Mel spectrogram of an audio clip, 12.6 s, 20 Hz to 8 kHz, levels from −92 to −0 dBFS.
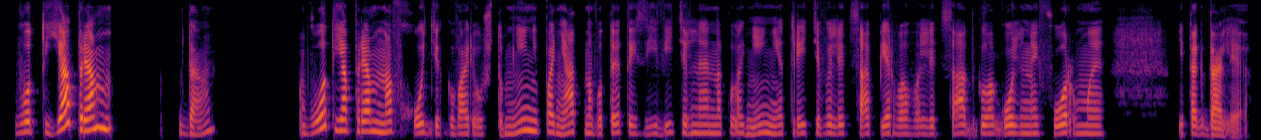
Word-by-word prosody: Вот 210 +2 0
я 180 -5 +9
прям 255 +2 +7 0.7
да. 170 +4 -4 0.9
Вот 230 - 0
я 230 -1 +6
прям 215 -2 +2
на 205 +2 +3
входе 180 -4 -4
говорю, 165 -1 -4
что - - -8
мне 180 +8 -2
непонятно 200 -4 -1
вот 165 +2 -9
это 180 -2 -1
изъявительное 180 +3 -6
наклонение 175 0 -5
3 175 0 -5
лица, 175 0 -1
1 160 -2 -3
лица 160 +2 -3
от 175 - -7
глагольной 170 0 -2
формы 170 -1 -2 0.7
и - - -8
так - - 0
далее. - - +1
175 Hz, 130 wpm, -35 LUFS, 165-195 Hz, 0.9 s, я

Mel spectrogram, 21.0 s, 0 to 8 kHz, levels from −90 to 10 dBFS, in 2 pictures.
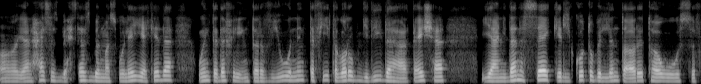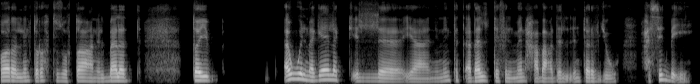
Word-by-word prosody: آه، 115 +1 -4
يعني 115 +2 -2
حاسس 150 0 -4
بإحساس 140 +4 -4
بالمسؤولية 125 +2 -1
كده، 155 +4 0 0.4
وأنت 140 0 -1
داخل 130 -3 -2
interview 120 0 -3
وإن 145 0 -1
أنت 155 -3 -3
في 155 +3 -6
تجارب 145 +1 +1
جديدة 130 -3 0
هتعيشها، 140 +4 +1 0.5
يعني 120 -1 +2
ده 145 +4 +6
نساك 160 0 +6
الكتب 135 +3 -2
اللي 130 +1 +1
أنت 140 0 -2
قريتها 130 +4 +3
والسفارة 125 +2 +1
اللي 130 0 -1
أنت 135 -1 -9
رُحت 135 -1 -7
زُرتها 125 +1 -1
عن 120 -1 -5
البلد، 130 +2 +3 1.0
طيّب، 145 -1 +6 1.1
أول 190 -1 +6
ما 140 -3 +2
جا 165 +4 +5
لك 165 -2 -1 0.2
ال 120 0 -8 0.4
يعني 105 0 -5
إن 125 +3 -10
أنت 145 0 -9
اتقبلت 130 +1 0
في 120 - -11
المنحة 120 +1 -5
بعد 110 0 -3
الinterview، 115 -1 -5 0.4
حسيت 170 0 -4
بإيه؟ 145 -5 -6
130 Hz, 130 wpm, -23 LUFS, 120-145 Hz, 1.1 s, ده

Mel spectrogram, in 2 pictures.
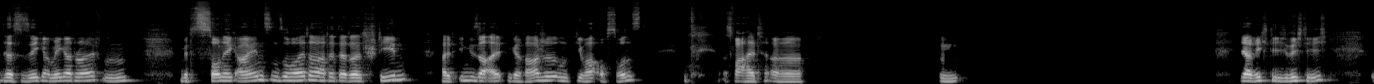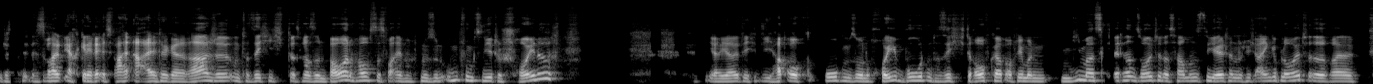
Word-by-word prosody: das 160 -2 +1
Sega 160 +3 -2
Mega 165 +3 +2
Drive, 175 +3 0
hm, 170 +4 -7 0.4
mit 150 -1 -5
Sonic 160 +2 +2
1 185 +7 0
und 185 - -5
so 180 -1 -1
weiter, 190 +2 +3
hatte 175 -1 -2
der 160 - +3
da 155 -1 +4
stehen, 205 +7 -3 0.2
halt 140 -1 0
in 185 - -5
dieser 170 -3 +2
alten 155 -1 -1
Garage 170 +7 0
und 165 -3 -6
die 155 - -4
war 145 +1 -2
auch - - -5
sonst 195 +6 -4 0.7
es - - -16
war 140 -1 +1
halt, 135 +2 -1
äh 125 -5 -3 1.4
Mhm. 140 +1 -5 2.8
Ja 160 - +8
richtig, 165 -1 -1
richtig. 175 +3 -1 0.4
D - - -11
das 140 - -7 0.2
das 145 +1 -9
war 160 - +4
halt 160 - +5
ach - - -2
generell, 150 +2 +5
es - - -6
war 145 0 +2
halt 160 - +2
'ne 145 - +6
alte 145 +2 +3
Garage 160 +5 +3
und 155 -4 -5
tatsächlich, 155 +1 -5
das - - -5
war 145 - +1
so 140 - 0
'n 135 - -4
Bauernhaus, 180 +3 +3
das 155 - -7
war - - -2
einfach 140 -2 -5
nur 150 -2 -2
so'n 150 - -4
umfunktionierte 180 -4 -2
Scheune. 245 - +2 1.5
Ja, 135 - -2
ja, 140 +2 +3
die 150 0 -7
die 150 -3 -8
hat 150 - +3
auch 150 -1 +3
oben 170 -1 0
so 150 0 +2
'n 140 - -1
Heuboden, 175 +1 +2
tatsächlich 150 +2 -5
drauf 160 +3 +3
gehabt, 165 -2 +2
auf 150 - -2
den 155 - +1
man 145 -1 -1
niemals 175 +4 0
klettern 180 +2 -2
sollte. 175 +3 0
Das 155 -1 -1
haben 155 0 -1
uns 160 -1 -4
die 165 - -1
Eltern 155 +1 +4
natürlich 150 0 -7
eingebläut, 175 +5 0
äh, 150 -2 +3
weil 140 -1 -1
160 Hz, 190 wpm, -24 LUFS, 145-175 Hz, 2.8 s, Ja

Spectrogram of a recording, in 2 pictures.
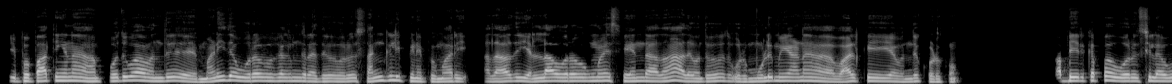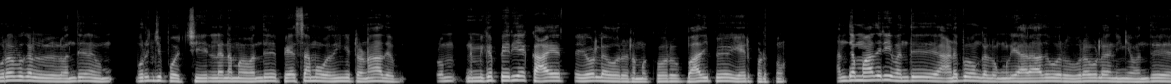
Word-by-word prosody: இப்ப 155 +2 +1
பார்த்தீங்கன்னா, 175 +3 +2 0.3
பொதுவா 180 +4 +2
வந்து 155 +2 +1 0.3
மனித 185 +7 +1
உறவுகள்ங்கிறது 160 -3 0
ஒரு 140 +2 0
சங்கிலிப் 180 +5 0
பிணைப்பு 140 -3 -1
மாரி. 140 +1 -1 0.3
அதாவது 140 +4 0
எல்லா 155 +3 +2
உறவுமே 160 +1 +1
சேர்ந்தா 155 0 0
தான் 180 +4 +1
அது 150 -3 +1
வந்து 140 +1 -2 0.3
ஒரு 135 - -1
முழுமையான 170 +2 0 0.4
வாழ்க்கையை 150 +1 -1
வந்து 130 +3 -2
கொடுக்கும். 125 -1 -4 1.0
அப்பிடி 165 +2 +2
இருக்கப்ப 175 +3 -1
ஒரு 155 0 +2
சில 165 -2 +1 0.2
உறவுகள் 180 -2 +1 0.2
வந்து 150 +4 0 0.5
முறிஞ்சு 175 +2 0
போச்சு. 150 0 -1
இல்ல 145 0 0
நம்ம 145 0 +1
வந்து 155 +3 +1 0.2
பேசாம 160 +1 +1
ஒதுங்கிட்டோன்னா, 145 0 0
அது 145 -2 0 0.5
ரொம் 160 +2 -3 0.3
மிகப்பெரிய 180 +3 +2
காயத்தையோ! 160 0 +1
இல்ல 165 -1 +1
ஒரு 140 - 0
நமக்கு 130 0 -2
ஒரு 140 - 0
பாதிப்பையோ! 155 +3 +1
ஏற்படுத்தும். 130 -1 -5 0.5
அந்த 170 +4 +1
மாதிரி 200 +2 +3
வந்து 170 +1 +1 0.3
அனுபவங்கள் 160 -2 +1
உங்கள 140 +1 0
யாராவது 145 +2 +1
ஒரு 145 - 0
உறவுல 150 +1 +1
நீங்க 140 0 +1
வந்து 140 +3 0
155 Hz, 140 wpm, -20 LUFS, 145-170 Hz, 1.0 s, மாதிரி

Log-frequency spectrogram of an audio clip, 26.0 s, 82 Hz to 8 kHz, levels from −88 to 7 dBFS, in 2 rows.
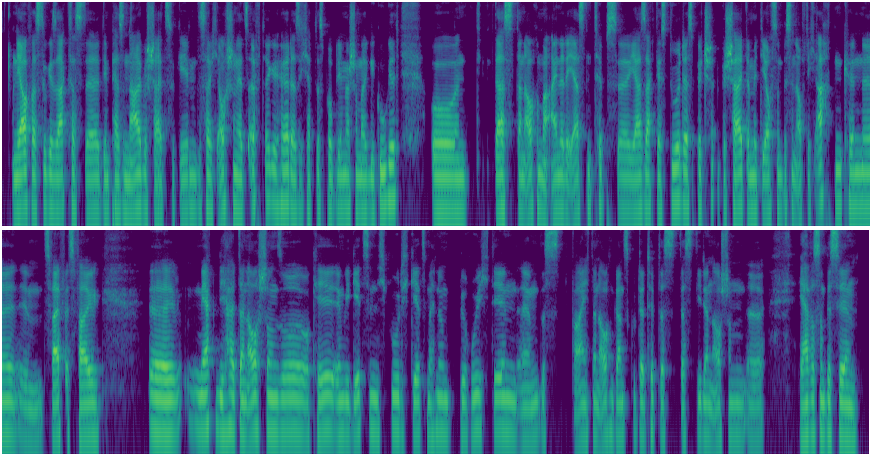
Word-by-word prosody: Und 110 - 0
ja, 115 +1 +10
auch 120 - +1
was 115 -1 +3
du 125 - -2
gesagt 115 0 +1
hast, 115 -1 +1
äh, 110 0 +1
dem 110 -1 -6
Personal 110 +1 +1
Bescheid 100 -4 +1
zu - - -4
geben, 110 +2 -5
das 115 0 -2
habe 115 - +3
ich - - -9
auch 120 - +1
schon 120 - -1
jetzt 110 -1 -1
öfter 130 +2 -3
gehört. 130 0 +1
Also, 110 0 -1
ich 105 - -10
habe 105 - -6
das 115 - -4
Problem 115 +1 -3
ja 115 - -1
schon 110 0 -1
mal 110 0 -1
gegoogelt. 125 +6 0 0.4
Und 110 -1 +3 0.4
das 115 0 +5
dann 115 -1 -3
auch 115 +1 +1
immer 115 -4 0
einer 110 +1 +1
der - - 0
1. - - 0
Tipps, - - -1
ja: 110 -1 +1
„Sagt 115 0 -1
der 110 - 0
Stewardess 130 +3 +1
bitsch - - -1
Bescheid, 120 +1 +4
damit 115 -1 -2
die 110 - +2
auch 110 - -3
so 110 +1 -3
'n 115 - -7
bisschen - - -1
auf - - -4
dich - - -12
achten 125 0 -1
können.“ 125 0 -1
Im 105 -2 -7
Zweifelsfall, 115 0 +3 0.7
äh, 125 -2 +6 0.2
merken 140 -1 +1
die 130 0 +1
halt 130 -1 0
dann 125 - +3
auch 130 +1 +3
schon 130 -1 0
so: 125 -1 +1
„Okay, 125 +3 0
irgendwie 125 0 -2
geht's 130 +2 -1
dir 130 - -4
nicht 125 -1 -5
gut, 130 -1 -2
ich 125 - -10
gehe 125 - +1
jetzt 120 0 -8
mal 115 - -5
hin 130 +2 -6
und 125 -1 -5
beruhige 130 +3 -4
den.“ 130 -2 0
Ähm, 105 +3 -5
das 120 0 -2
war - - -3
eigentlich 115 +1 -5
dann 120 -2 -5
auch 120 +1 -2
'n 125 - -9
ganz 115 0 -3
guter 120 -2 -4
Tipp, 130 0 -7
dass 115 -1 -2
dass 110 0 -4
die - - -6
dann 115 -3 -4
auch 110 +1 -4
schon 115 0 -7
äh, 110 0 -7 0.5
ja, 110 - +2
einfach 120 +1 +2
so 125 - +4
'n 120 - -1
bisschen 115 -2 +3
115 Hz, 235 wpm, -25 LUFS, 110-125 Hz, 0.7 s, ja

